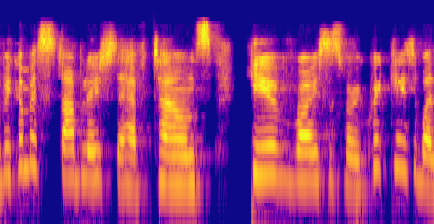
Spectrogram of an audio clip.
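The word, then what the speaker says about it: Kyiv: Kiev, sorry, we were all learned to call it Kiev. To go with the Ukrainian pronunciation.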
